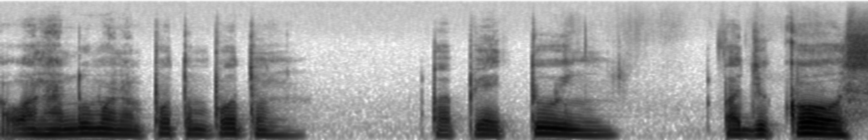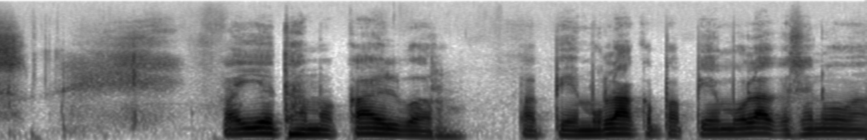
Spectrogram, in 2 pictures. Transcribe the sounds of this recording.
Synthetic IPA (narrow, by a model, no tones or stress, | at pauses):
a̰wanɦandumanapɔt̪ɔnpɔt̪ɔn | papiait̪uin | pad͡ʒukɔs | maiat̪aɦamakailbaɾu | papiamulakapapiamulakas̬anɔa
